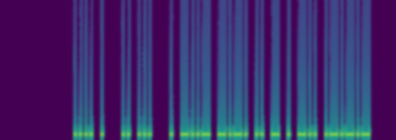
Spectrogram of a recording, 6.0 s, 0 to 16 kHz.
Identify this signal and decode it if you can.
Morse code, heard as a keyed tone, about 30 wpm, 700 Hz. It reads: HE IS EXCITED.
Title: Additional Easy Phrases 30wpm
